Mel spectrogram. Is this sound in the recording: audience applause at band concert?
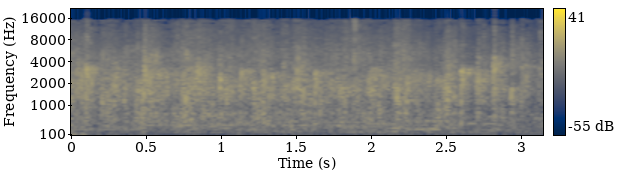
yes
